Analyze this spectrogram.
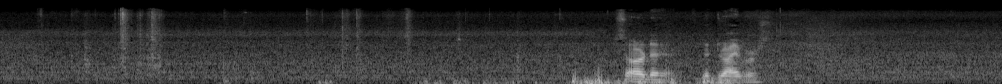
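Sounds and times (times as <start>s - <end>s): computer fans whooshing: 0.0s - 10.0s.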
